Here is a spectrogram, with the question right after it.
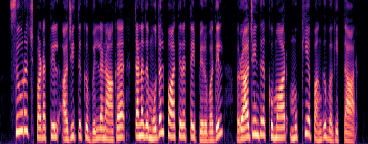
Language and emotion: Tamil, neutral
